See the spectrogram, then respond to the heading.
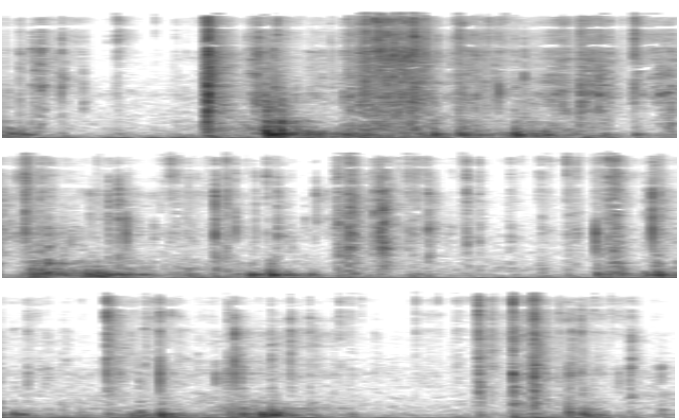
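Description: A solid, hand-sized bar of dry blue soap is held in one hand while a utility knife blade cuts and scrapes thin, brittle flakes off its surface. Quick, dry crisp scraping and crackling clicks come in a steady run of short bursts, with a low hum underneath, and each sound dies away almost instantly.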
